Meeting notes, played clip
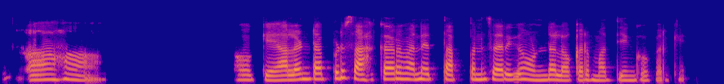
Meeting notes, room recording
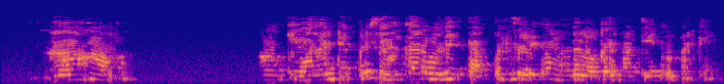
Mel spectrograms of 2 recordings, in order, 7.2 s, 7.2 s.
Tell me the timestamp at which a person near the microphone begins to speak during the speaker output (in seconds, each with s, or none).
none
